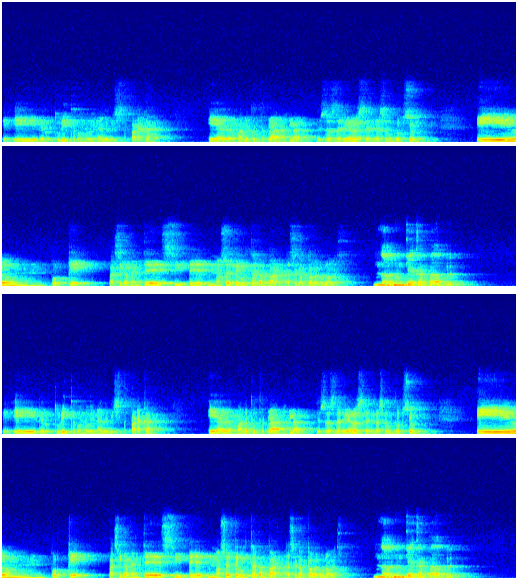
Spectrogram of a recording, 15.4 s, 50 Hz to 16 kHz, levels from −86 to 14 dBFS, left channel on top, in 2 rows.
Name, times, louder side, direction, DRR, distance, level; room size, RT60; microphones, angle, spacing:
voice 1, 0.0-2.3 3.1-6.3 7.1-9.0 9.3-12.8, right 2 dB, 30° right, 3 dB, 0.4 m, -21 dB
voice 2, 13.3-14.4, left 1 dB, 10° left, -2 dB, 0.8 m, -18 dB
6.3 x 5.8 x 2.8 m, 0.94 s
head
